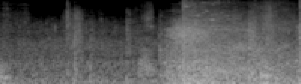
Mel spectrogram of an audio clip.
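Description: A magical blast crackles and whooshes.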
